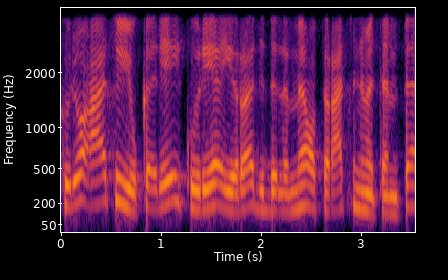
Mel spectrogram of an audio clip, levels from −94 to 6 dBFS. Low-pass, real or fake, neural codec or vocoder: 3.6 kHz; real; none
